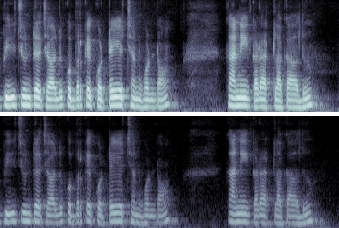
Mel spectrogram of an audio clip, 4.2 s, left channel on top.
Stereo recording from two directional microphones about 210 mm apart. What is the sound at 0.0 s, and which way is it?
Speech, 15° left (ahead or behind).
